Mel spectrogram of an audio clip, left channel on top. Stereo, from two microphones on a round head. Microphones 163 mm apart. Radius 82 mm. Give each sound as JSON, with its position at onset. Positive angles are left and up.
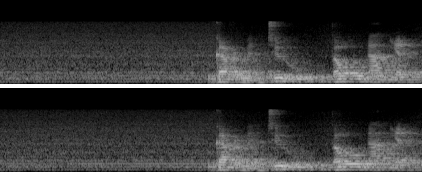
{"t": 2.1, "sound": "a man speaking", "side_deg": 10, "distance_m": 0.6}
